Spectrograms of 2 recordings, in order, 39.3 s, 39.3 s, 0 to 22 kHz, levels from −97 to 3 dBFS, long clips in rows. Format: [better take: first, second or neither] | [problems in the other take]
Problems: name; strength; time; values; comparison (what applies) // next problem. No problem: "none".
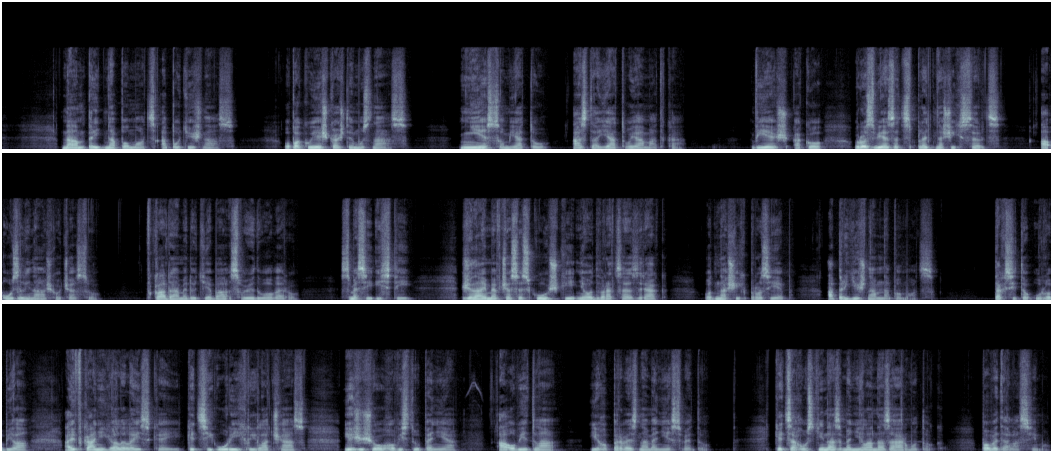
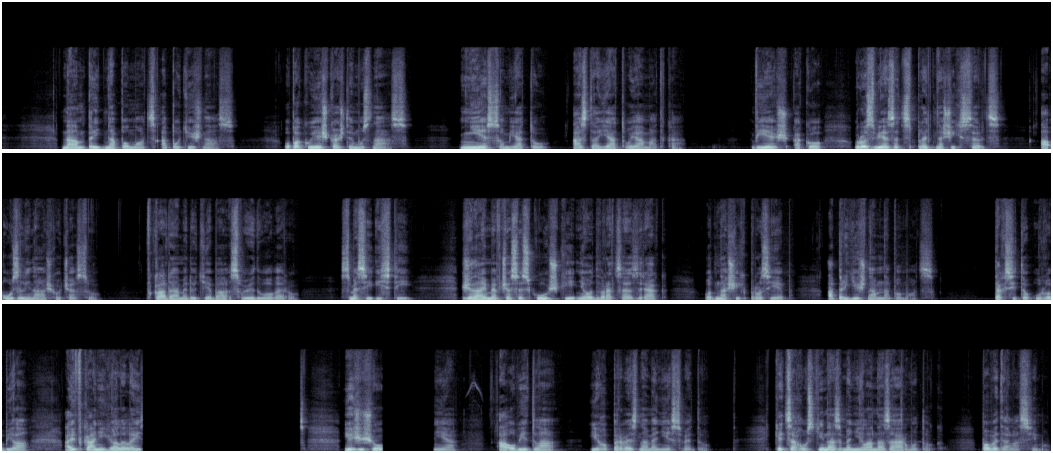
first | audio cutting out; at 28 s for 2 s and at 31 s for 0.5 s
